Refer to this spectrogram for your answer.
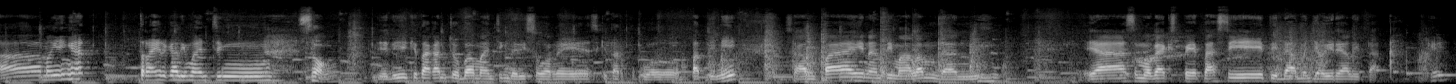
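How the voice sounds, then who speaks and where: Clear music plays behind a man who speaks at a moderate pace. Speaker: vlogger. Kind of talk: casual vlog chat. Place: waterside. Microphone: phone near.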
